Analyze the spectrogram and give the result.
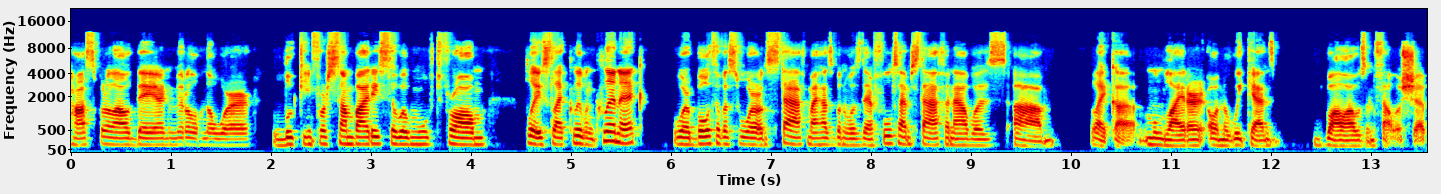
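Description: Against a quiet background, a woman with a Russian accent speaks at a fairly quick pace in a very deep, low voice with ordinary pitch variation. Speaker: surgeon and business owner. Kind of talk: interview.

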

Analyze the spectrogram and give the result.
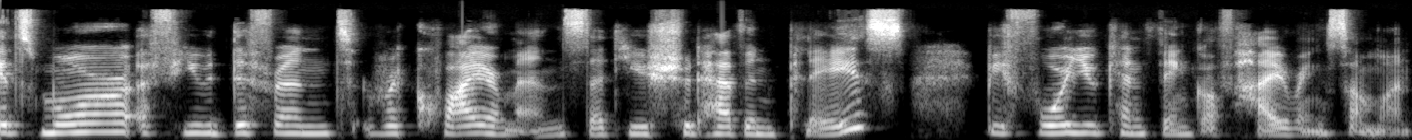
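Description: A woman's medium-pitched voice in an Italian accent, fairly slow and fairly even in intonation, with a dry, close sound, no echo and a quiet background. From Italy. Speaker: social media strategist. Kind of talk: interview conversation.

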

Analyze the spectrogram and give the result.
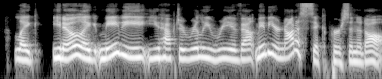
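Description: A woman with a plain, everyday voice speaks at a fairly high pitch with lively intonation against a quiet background. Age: 30s. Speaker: human design teacher. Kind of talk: casual chat.

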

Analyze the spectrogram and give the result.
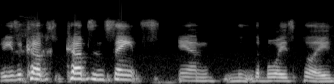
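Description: Lively intonation marks a woman's unremarkable speaking voice, pitched fairly low. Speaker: podcast host and IEP coach. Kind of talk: casual interview chat.

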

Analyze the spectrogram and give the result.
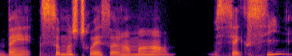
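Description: In a Quebec accent, a woman speaks very slowly at a medium pitch, her dark, mellow tone carrying fairly even intonation in a dry, close sound with no echo. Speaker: life coach and podcast host. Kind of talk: solo podcast monologue. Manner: casual, with many fillers.

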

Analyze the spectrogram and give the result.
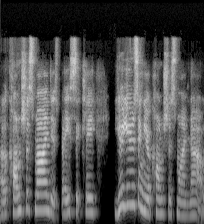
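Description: With a British accent, a woman speaks at a moderate pace in a fairly high voice with lively intonation. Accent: British, noticeable. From United Kingdom. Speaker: healer and former midwife. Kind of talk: casual chat, podcast conversation.

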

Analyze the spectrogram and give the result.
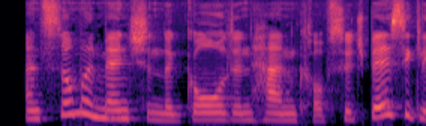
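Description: A woman speaks with an Irish accent. Her tone is dark and mellow, her pace fairly quick. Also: very clean recording, silent background. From Ireland, rural village. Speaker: podcast host and bestselling author. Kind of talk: solo podcast monologue, motivational talk.

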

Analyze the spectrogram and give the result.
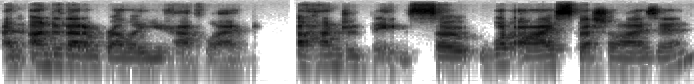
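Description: The pitch varies an ordinary amount. It is a normal speaking voice. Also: woman. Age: 20s. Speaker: copywriter and marketing expert. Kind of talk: casual interview chat.

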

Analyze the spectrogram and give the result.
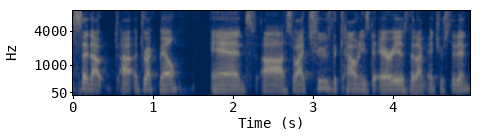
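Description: Talking at a fairly quick pace, a man with an American accent speaks at a medium pitch. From US Midwest, Chicago area. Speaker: land investor. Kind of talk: interview. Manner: halting, many fillers.

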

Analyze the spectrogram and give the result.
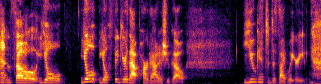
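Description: Delivery comes at a fairly slow pace. Its tone sounds bright and sharp. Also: woman. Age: 40s. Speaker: weight loss coach. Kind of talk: solo podcast monologue. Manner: casual with fillers and restarts.

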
